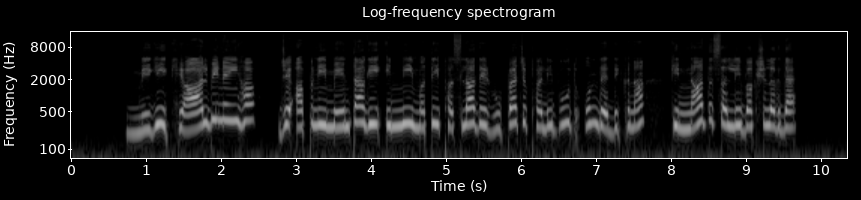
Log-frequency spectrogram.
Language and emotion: Dogri, surprised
